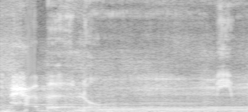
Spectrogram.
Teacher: এখানে ইদগামে বা গুন্না, কারণ তানবিনের পরে মিম আসছে। মিম ইদগামে বা গুন্নার হরফ, ইয়া মিম ওয়াও নুন।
